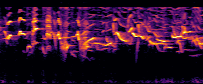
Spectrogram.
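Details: Short, dense burst of oriental magpie-robin full-isian song, twittering whistles and quick wavering slurs run together, while a low rhythmic music beat thumps beneath.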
